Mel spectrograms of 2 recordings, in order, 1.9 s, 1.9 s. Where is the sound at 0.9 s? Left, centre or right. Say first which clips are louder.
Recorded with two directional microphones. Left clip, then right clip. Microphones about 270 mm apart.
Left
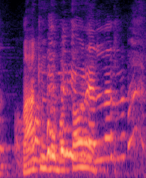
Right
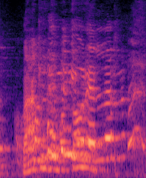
Left 3 dB; left.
